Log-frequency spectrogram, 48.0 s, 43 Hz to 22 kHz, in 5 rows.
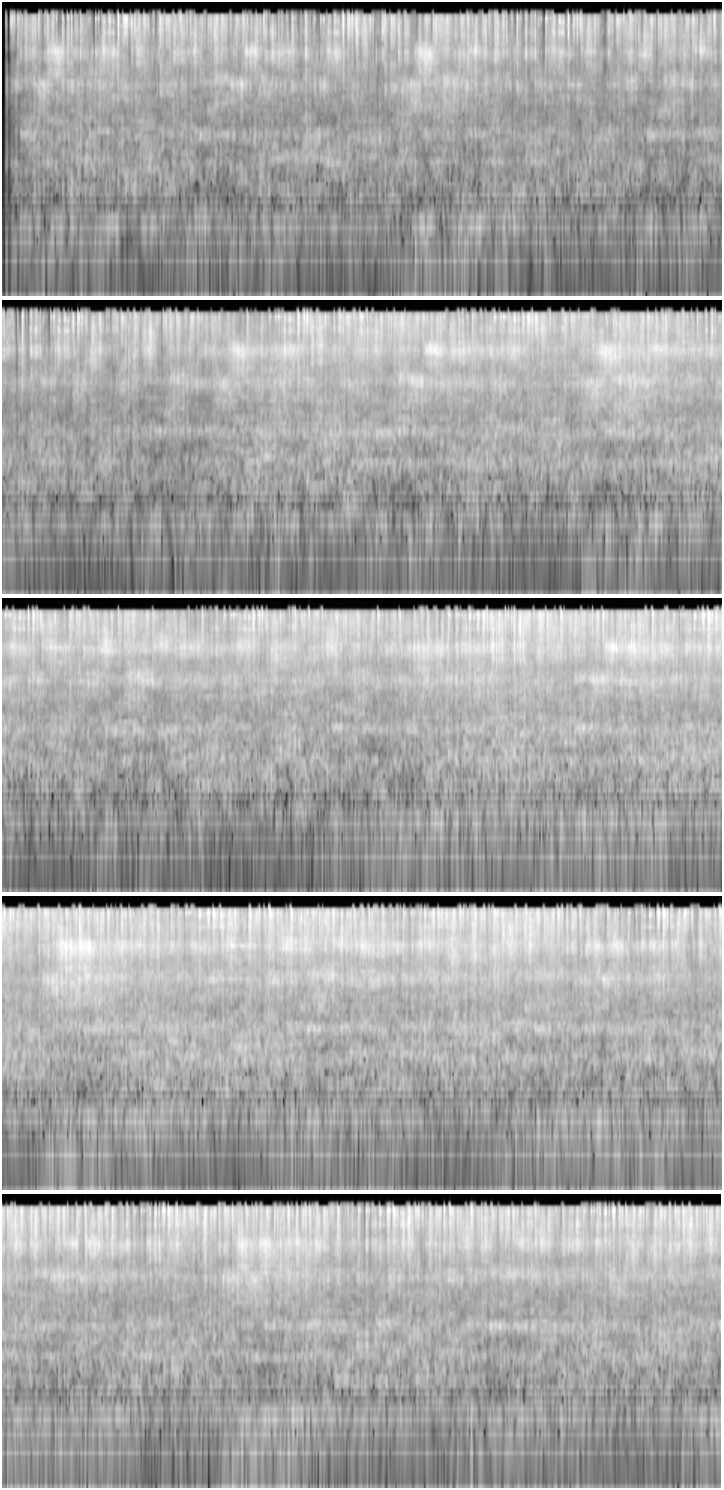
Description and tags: PERC1rattle
Some rapid processed percussion
percussion-loop, beat, processed, percs, rhythm, fast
